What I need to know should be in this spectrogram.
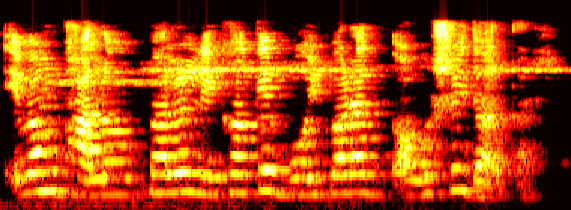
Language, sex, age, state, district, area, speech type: Bengali, female, 18-30, West Bengal, Dakshin Dinajpur, urban, spontaneous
